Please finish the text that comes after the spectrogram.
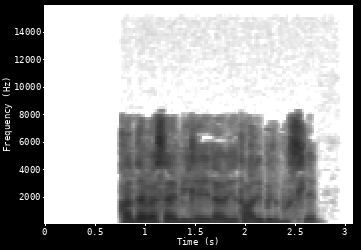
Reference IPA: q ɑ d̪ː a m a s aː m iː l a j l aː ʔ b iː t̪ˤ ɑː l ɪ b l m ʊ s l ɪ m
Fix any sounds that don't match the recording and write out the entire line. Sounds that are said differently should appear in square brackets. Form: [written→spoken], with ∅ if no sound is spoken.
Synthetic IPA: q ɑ d̪ː a m a s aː m iː l a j l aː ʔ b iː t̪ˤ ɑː l ɪ b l m ʊ s l ɪ m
